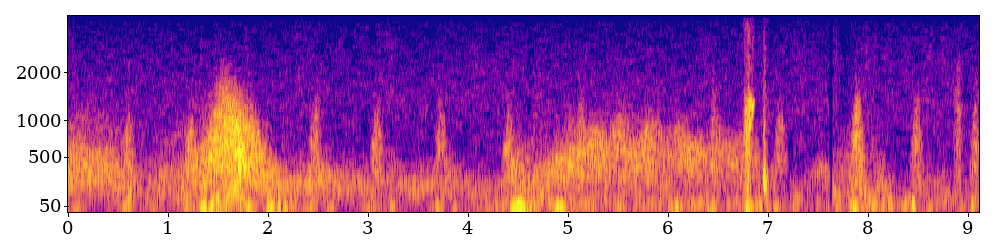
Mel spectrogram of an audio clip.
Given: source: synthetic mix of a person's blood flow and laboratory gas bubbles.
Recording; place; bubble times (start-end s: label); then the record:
Doppler ultrasound of blood flow; subclavian vein
6.75-6.88 s: bubbles
6.95-7.03 s: bubbles
From the record:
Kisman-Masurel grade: 123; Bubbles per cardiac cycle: 1 to 2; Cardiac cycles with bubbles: 10 to 50%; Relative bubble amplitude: loud (0.450 to 0.775); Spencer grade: 2 (many but less than half of the cardiac periods contain bubble signals, singularly or in groups); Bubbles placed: anywhere in the cardiac cycle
